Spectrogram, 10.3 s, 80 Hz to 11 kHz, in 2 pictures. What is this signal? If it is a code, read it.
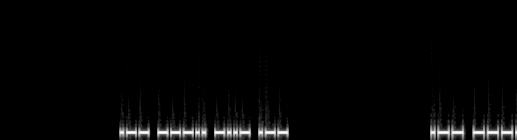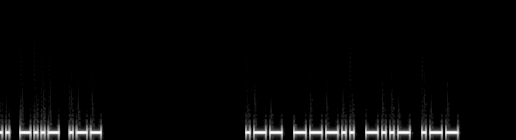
Morse code, heard as a keyed tone, about 33 wpm, 700 Hz. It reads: W8XW W8XW W8XW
